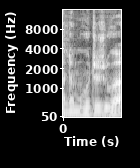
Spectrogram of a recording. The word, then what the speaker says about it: L'amour toujours: L'amour toujours oder so? Spricht man so aus, oder? – Ja, L'amour toujours, aber war das der Song? – Ich glaube...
